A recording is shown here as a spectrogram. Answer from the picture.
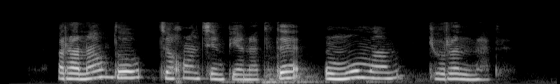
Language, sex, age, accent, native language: Uzbek, female, 18-24, Xorazm, Uzbek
